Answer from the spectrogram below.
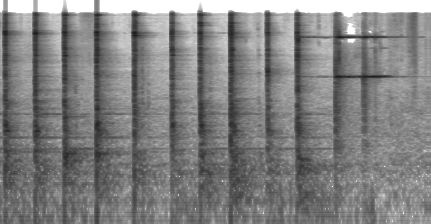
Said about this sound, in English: When you take this bolt out, just use a punch.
